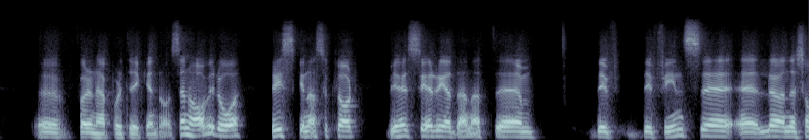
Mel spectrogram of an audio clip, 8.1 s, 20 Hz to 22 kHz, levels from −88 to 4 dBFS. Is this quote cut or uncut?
cut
